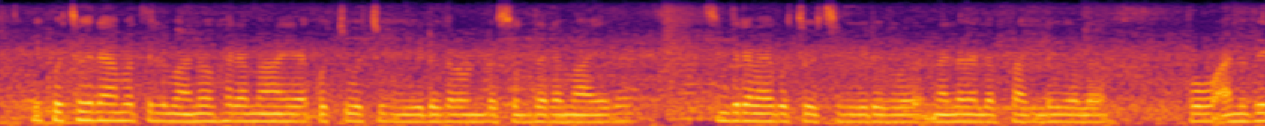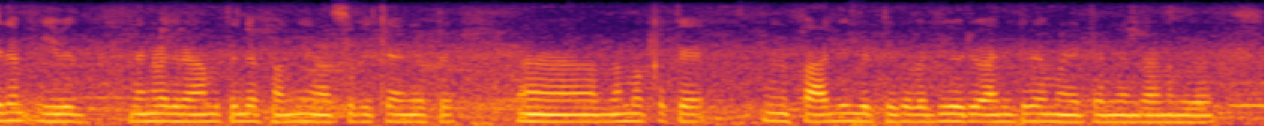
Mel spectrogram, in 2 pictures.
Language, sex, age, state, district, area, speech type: Malayalam, female, 45-60, Kerala, Thiruvananthapuram, rural, spontaneous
